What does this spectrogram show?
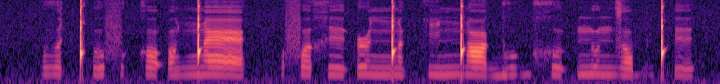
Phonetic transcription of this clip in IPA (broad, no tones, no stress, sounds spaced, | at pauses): ð ʌ ǃʼ ʊ f ʊ k ɔ ʔ ɔ ŋ͡ǃ æ | f ʌ x ɪ ʔ ə˞ ŋ͡ǃ ə k i ŋ͡ǃ ɑ ɡ u ɡ x ʊ ʔ n u n z ɔ b ǃʼ ɪ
